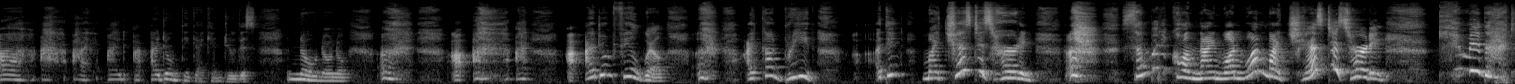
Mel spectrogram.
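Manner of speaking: loud, rising, stammering, panicked babble. Retelling own past fear of public speaking: acting out a panic attack. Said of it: "A panic attack".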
